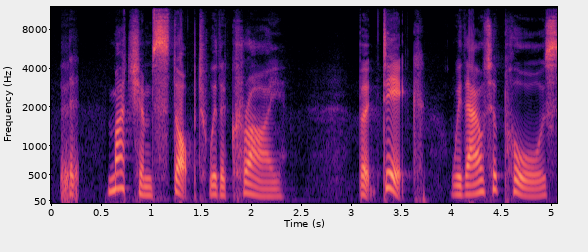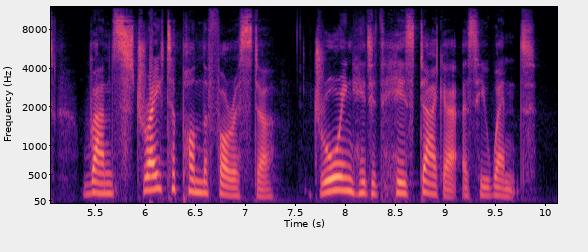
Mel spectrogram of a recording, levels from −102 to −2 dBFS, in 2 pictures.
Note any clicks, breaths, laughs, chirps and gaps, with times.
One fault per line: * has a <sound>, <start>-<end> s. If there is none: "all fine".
* has a laugh, 0.1-0.3 s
